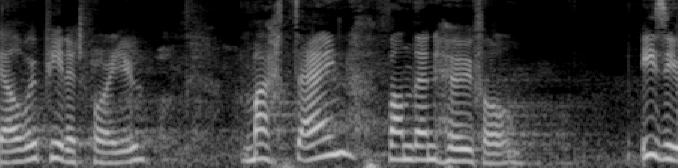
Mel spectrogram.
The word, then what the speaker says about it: Martijn van den Heuvel: Um, so let me help you with the correct pronunciation. So, it's Martin Vondenhu. So, listen carefully. I'll repeat it for you. Martine Fonden Hu.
